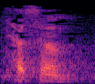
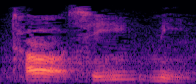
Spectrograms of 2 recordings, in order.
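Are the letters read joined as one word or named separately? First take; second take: joined; separate. First: The letters are blended into one word. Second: Each letter is named separately by its name. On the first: The speaker calls it wrong. "نمیگیم تسم مثلا که به مرکب بخونیم" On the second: The speaker calls it right. "یعنی حروف را از هم جدا میکنیم"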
